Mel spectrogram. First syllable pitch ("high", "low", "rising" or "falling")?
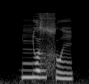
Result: high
